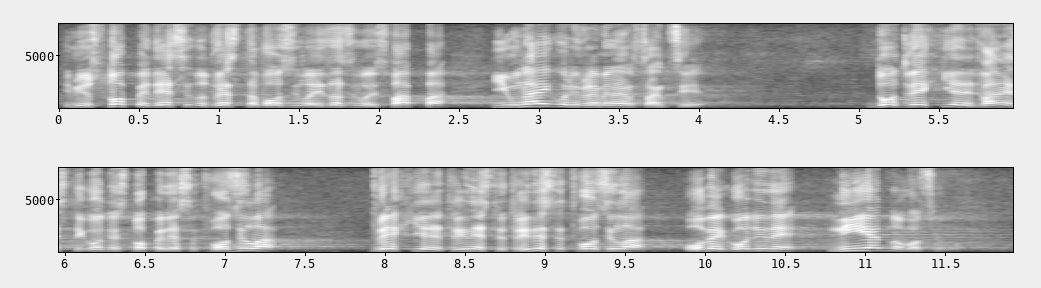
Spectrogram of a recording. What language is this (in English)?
Serbian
